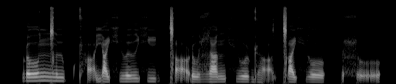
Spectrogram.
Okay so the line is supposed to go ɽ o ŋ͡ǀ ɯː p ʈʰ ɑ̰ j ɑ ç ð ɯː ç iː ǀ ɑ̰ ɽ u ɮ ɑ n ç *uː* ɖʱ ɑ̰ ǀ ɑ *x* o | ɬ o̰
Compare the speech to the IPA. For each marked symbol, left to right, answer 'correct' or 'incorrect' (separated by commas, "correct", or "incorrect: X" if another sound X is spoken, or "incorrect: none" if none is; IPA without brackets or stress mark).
correct, incorrect: ç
